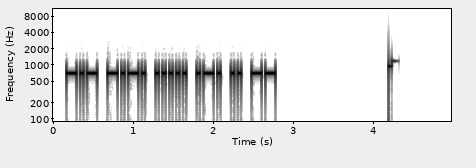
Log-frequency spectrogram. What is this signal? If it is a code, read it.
Morse code, heard as a keyed tone, about 28 wpm, 700 Hz. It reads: KC5RIM
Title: USA Call Signs - 6 Characters - 8x Character Spacing - 28wpm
